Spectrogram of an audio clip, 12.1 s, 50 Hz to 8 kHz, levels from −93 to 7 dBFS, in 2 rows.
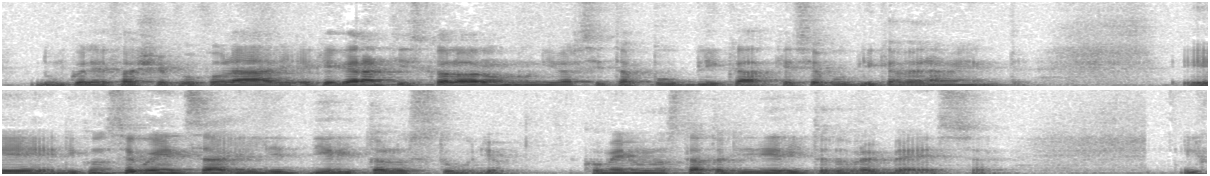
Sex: male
